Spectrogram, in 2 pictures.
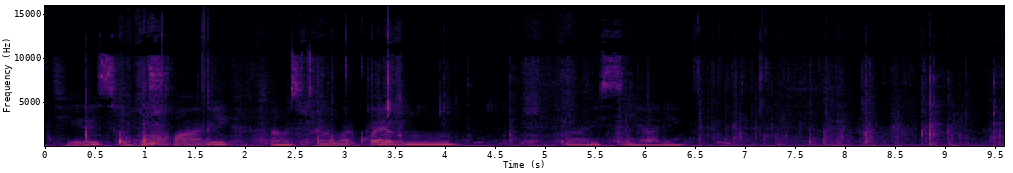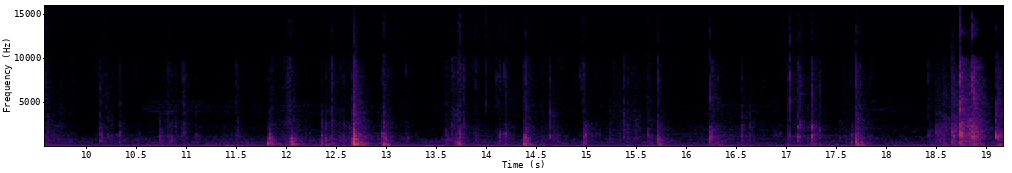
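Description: Plastic packaging and boxes rustle and clatter as they are handled.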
